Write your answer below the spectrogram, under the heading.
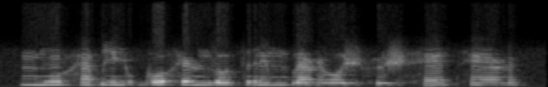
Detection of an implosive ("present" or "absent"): present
